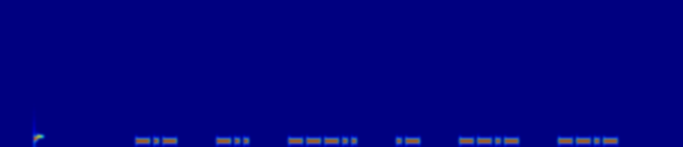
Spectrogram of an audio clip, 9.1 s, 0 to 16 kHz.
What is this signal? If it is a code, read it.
Morse code, heard as a keyed tone, about 21 wpm, spaced as for 11 wpm, 700 Hz. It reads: KD8AQQ
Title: USA Call Signs - 6 Characters - 3x Character Spacing - 20wpm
